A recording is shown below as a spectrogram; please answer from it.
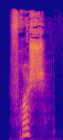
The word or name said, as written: frosch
